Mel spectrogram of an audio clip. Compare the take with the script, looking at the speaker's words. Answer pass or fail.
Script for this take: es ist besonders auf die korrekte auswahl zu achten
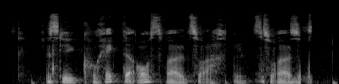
fail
